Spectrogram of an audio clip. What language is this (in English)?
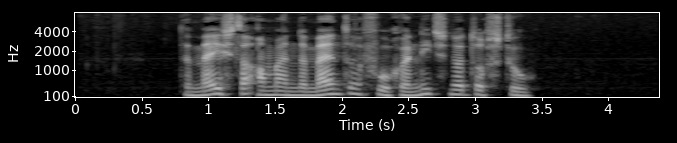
Dutch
